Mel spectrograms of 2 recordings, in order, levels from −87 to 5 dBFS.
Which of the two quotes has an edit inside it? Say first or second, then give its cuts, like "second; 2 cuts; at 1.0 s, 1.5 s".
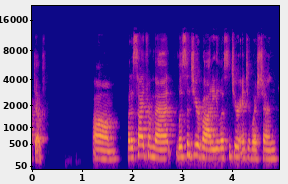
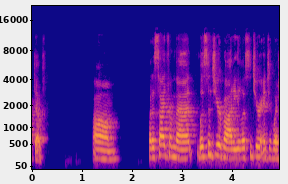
first; 1 cut; at 1.8 s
